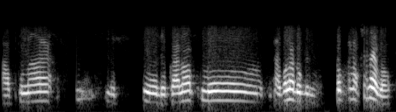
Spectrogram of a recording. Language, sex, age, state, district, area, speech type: Assamese, male, 45-60, Assam, Jorhat, urban, conversation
